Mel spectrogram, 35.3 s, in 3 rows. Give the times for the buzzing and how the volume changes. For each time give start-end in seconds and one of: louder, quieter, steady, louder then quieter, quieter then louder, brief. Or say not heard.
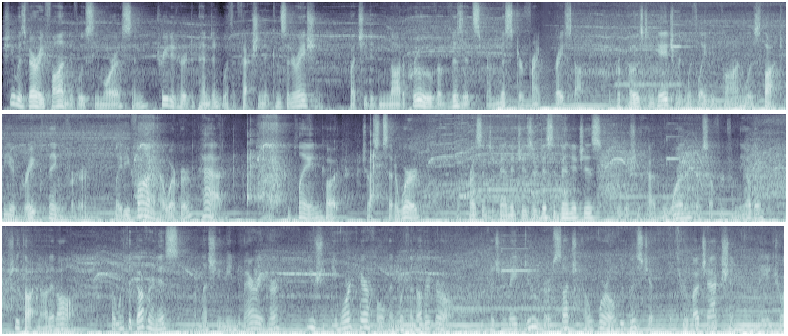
7.3-35.2 louder.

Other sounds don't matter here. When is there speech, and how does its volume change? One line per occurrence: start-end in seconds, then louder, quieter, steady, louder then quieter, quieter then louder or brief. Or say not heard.
0.0-35.2 steady.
